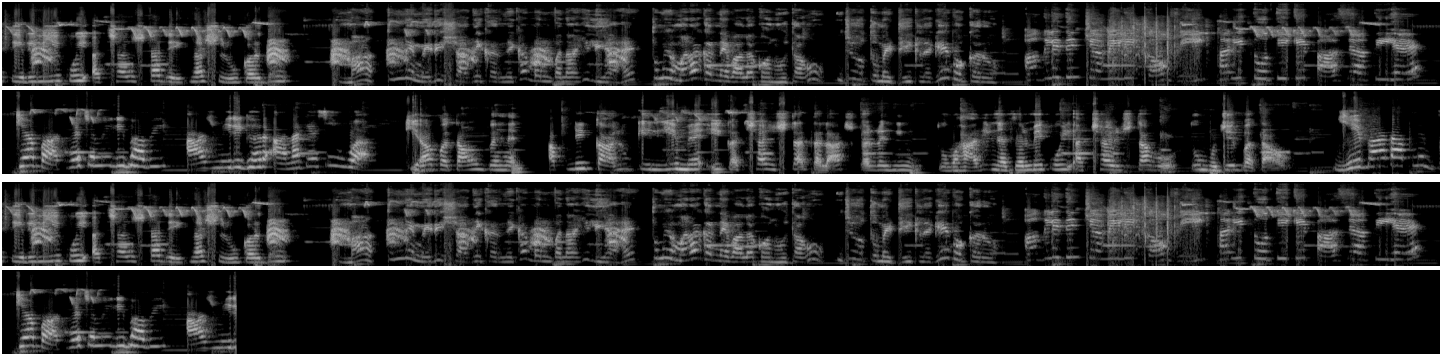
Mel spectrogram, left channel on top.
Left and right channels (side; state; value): right; drops out; at 16.8 s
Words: तेरे लिए कोई अच्छा रिश्ता देखना शुरू कर दूँ। माँ, तुमने मेरी शादी करने का मन बना ही लिया है। तुम्हें मना करने वाला कौन होता हूँ? जो तुम्हें ठीक लगे वो करो। अगले दिन चमेली कौवी हरी तोती के पास जाती है। क्या बात है चमेली भाभी, आज मेरे घर आना कैसे हुआ? क्या बताऊं बहन, अपने कालू के लिए मैं एक अच्छा रिश्ता तलाश कर रही हूँ। तुम्हारी नजर में कोई अच्छा रिश्ता हो तो मुझे बताओ। ये बात आपने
